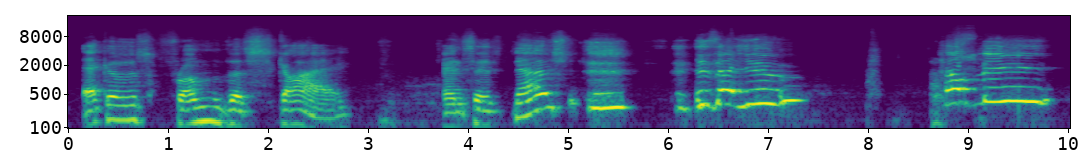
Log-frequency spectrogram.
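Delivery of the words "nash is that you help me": very high, tearful, sobbing cry. Game master voicing Susie's voice echoing from the sky, sobbing with tears. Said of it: "sobbing with tears".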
